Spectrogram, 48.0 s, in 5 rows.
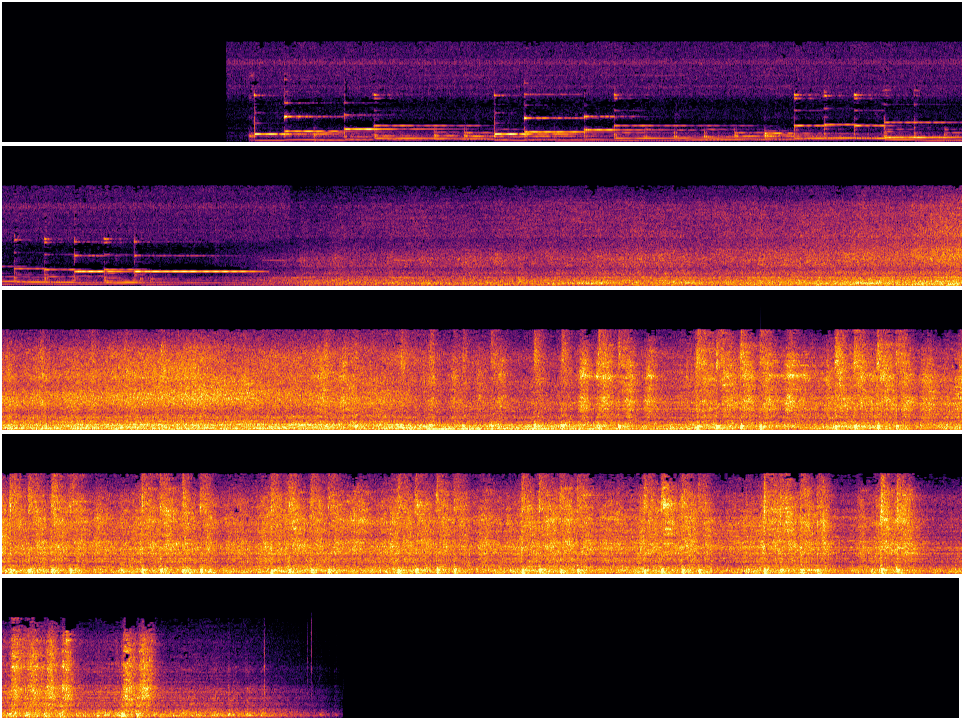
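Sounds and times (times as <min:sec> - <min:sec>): freight train passing: 0:04.6 - 0:41.8
wheels clickety-clack over rail joints: 0:22.4 - 0:41.8.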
